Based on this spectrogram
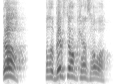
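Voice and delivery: loud, brusque acted command; barked order. Drinker sends someone out for beer, loud barked order. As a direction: call out an errand as a habitual drinker.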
